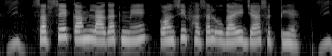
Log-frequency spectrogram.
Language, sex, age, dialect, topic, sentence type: Hindi, female, 25-30, Garhwali, agriculture, question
